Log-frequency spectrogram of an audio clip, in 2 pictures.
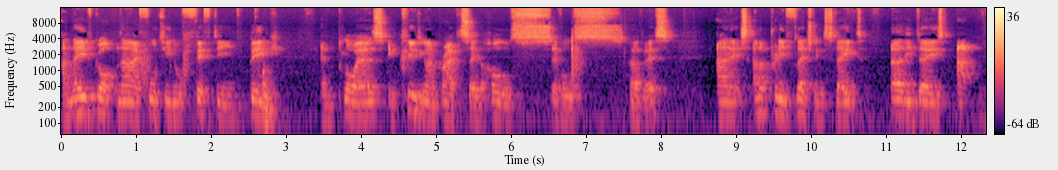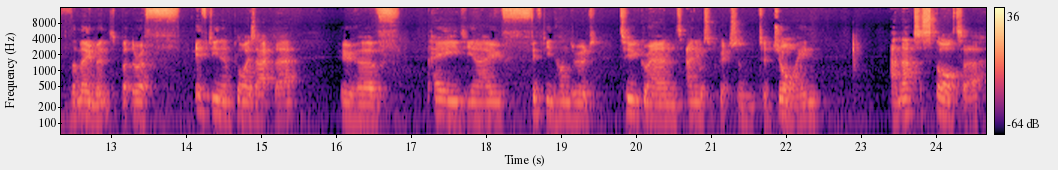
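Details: Stammering in an adult man who has stammered since early childhood and throughout his career; stammering (stuttering).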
